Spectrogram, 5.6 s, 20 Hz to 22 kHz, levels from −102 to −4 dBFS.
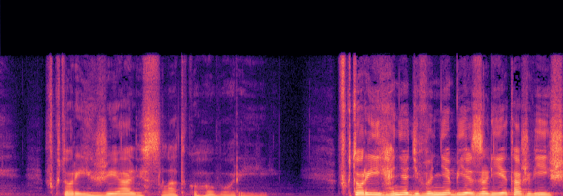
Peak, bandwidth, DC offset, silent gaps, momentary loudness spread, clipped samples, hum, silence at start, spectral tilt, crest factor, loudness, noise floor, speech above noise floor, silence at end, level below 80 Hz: -4 dBFS; 16 kHz; 0.1%; none; 15 LU; under 0.1%; none; 0.45 s; -4.5 dB/octave; 18 dB; -19 LUFS; -56 dBFS; 37 dB; 0 s; -60 dBFS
